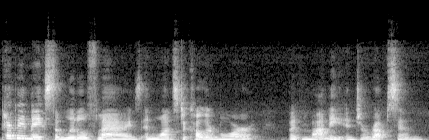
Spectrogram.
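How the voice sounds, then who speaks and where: Lower-pitched woman reading to children. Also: sing-song, a little slow. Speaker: librarian hosting a children's read-aloud. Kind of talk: picture-book read-aloud and simple explaining for children.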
